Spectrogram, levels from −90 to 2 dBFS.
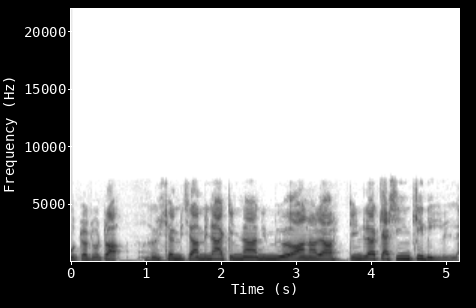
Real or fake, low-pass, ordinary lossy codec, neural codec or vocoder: fake; 7.2 kHz; Opus, 64 kbps; codec, 16 kHz, 16 kbps, FunCodec, trained on Chinese and English, 50 frames a second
